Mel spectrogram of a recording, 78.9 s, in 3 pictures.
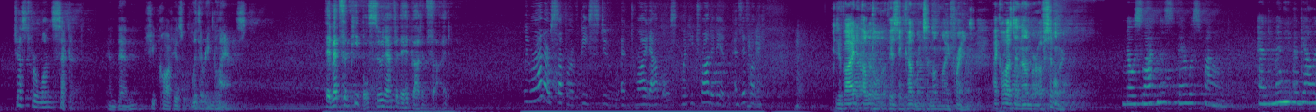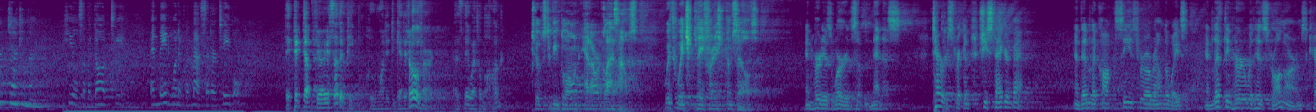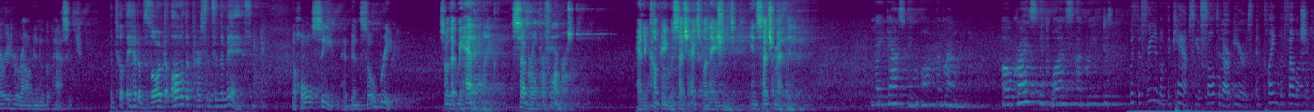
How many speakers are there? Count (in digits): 5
